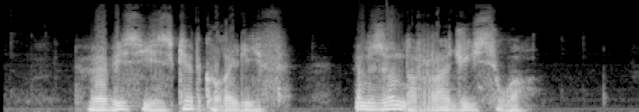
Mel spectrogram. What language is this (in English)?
Kabyle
